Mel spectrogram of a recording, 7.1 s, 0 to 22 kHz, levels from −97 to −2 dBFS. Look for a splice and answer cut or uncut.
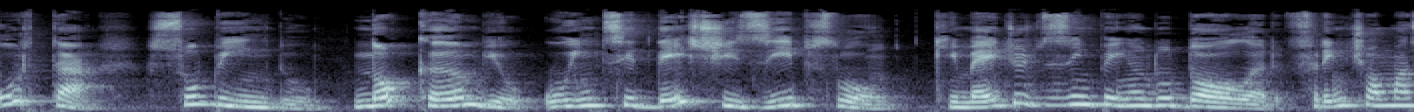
uncut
